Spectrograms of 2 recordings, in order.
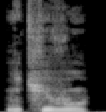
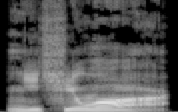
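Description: First: Said in the usual way. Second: Slow, mocking sneer; scornful echo. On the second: A narrator's reading. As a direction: throw the word back slowly. Filch echoes scornfully.

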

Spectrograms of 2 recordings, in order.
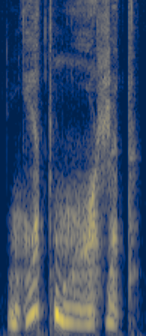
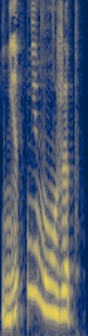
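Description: First: Very slow, drawn-out "Нет, может"; calmly objecting boa. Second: Loud, higher, emphatic denial; contradicting parrot. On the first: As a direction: contradict lazily, stretching each word. Boa calmly contradicts the parrot. (удав, невозмутимо и очень протяжно) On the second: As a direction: deny it loudly as the parrot. (попугай, громко и упрямо возражает) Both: A narrator's reading.

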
